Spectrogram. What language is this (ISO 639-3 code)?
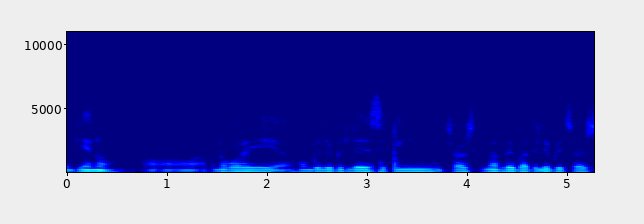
asm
